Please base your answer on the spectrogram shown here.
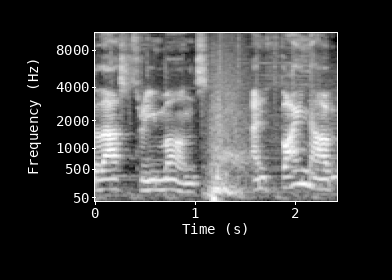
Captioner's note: air whooshing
